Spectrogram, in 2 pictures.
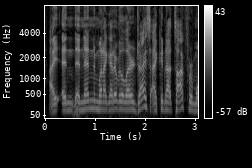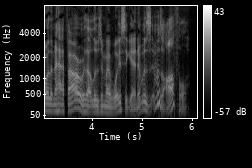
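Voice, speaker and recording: A man co-hosting a podcast, telling a long story in a rambling, animated way with restarts and a slightly nasal voice. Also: on the high side, fast, dry recording, studio quality. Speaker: podcast co-host. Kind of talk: casual storytelling chat.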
